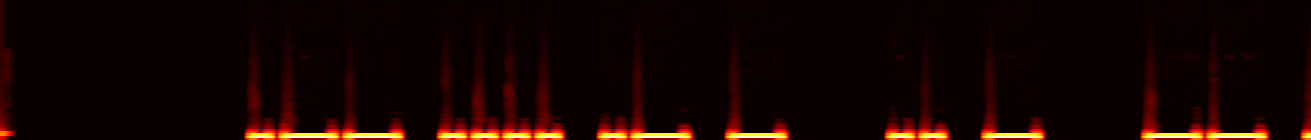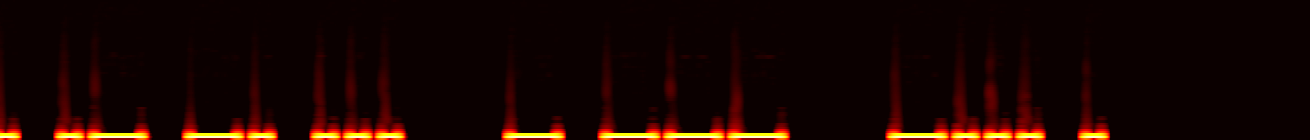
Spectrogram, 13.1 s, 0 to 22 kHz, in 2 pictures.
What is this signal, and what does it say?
Morse code, heard as a keyed tone, about 15 wpm, 700 Hz. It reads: WHAT IT MEANS TO BE
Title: Sets of 5 Words 15wpm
